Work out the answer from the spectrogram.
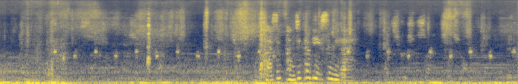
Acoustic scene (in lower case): car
